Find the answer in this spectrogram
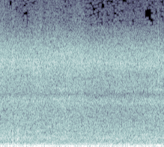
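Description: Steady low background rumble with a faint hiss, even throughout, with no distinct event standing out.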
